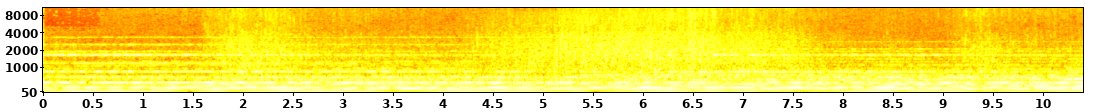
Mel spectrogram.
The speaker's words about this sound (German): Die Wellen kommen und gehen immer wieder in ihrem natürlichen Rhythmus.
